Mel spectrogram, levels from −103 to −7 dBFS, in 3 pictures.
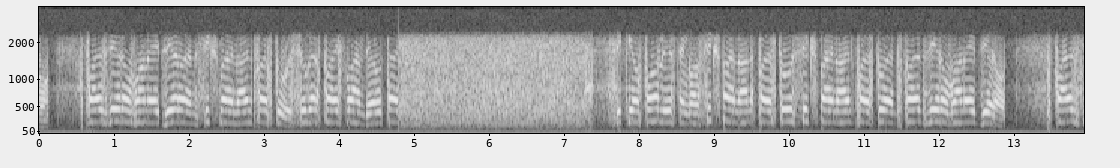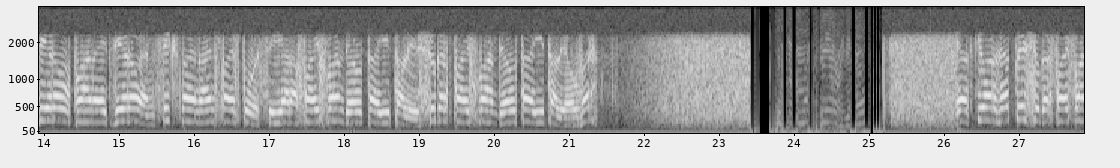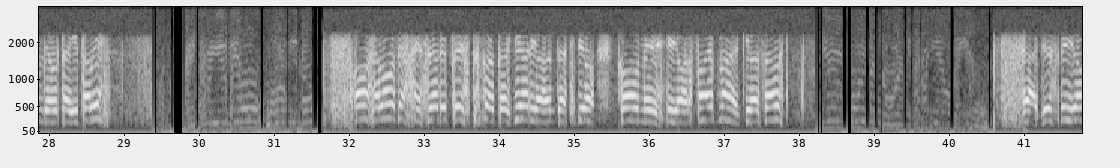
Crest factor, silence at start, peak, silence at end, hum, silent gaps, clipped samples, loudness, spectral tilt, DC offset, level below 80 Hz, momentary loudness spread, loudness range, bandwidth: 14 dB; 0 s; -6 dBFS; 0 s; none; 23.52-23.67 s, 25.00-25.04 s, 29.66-29.76 s, 31.57-31.63 s, 38.63-38.68 s; under 0.1%; -20 LUFS; -8 dB/octave; 0.3%; -60 dBFS; 9 LU; 6 LU; 4 kHz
